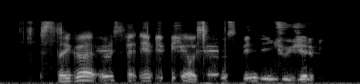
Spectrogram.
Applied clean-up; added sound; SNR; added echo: neural diffusion model UNIVERSE++.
